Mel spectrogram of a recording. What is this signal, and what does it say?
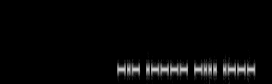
Morse code, heard as a keyed tone, about 52 wpm, 700 Hz. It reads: K1BJ
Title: USA Call Signs - 4 Characters - 2x Character Spacing - 50wpm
